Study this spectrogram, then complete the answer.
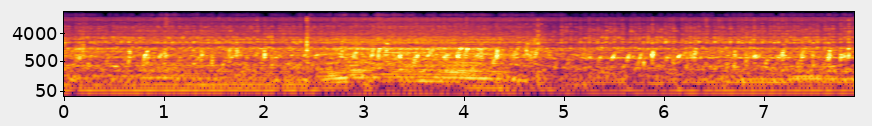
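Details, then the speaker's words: Yamaha 9.9 HP outboard in a water test tank that only runs with choke out and has a primer bulb that won't decompress: choke pushed in, idle sags and nearly dies before catching; suspected fuel starvation. "So it almost cut out as I put the choke in. As it was cutting out, I quickly pulled the choke out, and sounds like it's just about idling."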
